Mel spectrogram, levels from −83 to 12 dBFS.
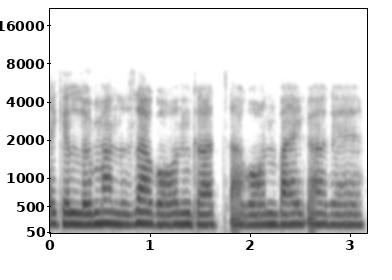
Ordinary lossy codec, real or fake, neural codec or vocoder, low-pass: Opus, 32 kbps; fake; codec, 16 kHz, 4 kbps, FreqCodec, larger model; 7.2 kHz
